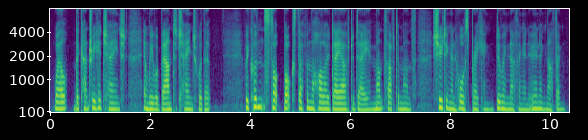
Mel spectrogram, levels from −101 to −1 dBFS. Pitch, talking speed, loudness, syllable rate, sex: 175 Hz, 215 wpm, -20 LUFS, 5.8 syllables/s, female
